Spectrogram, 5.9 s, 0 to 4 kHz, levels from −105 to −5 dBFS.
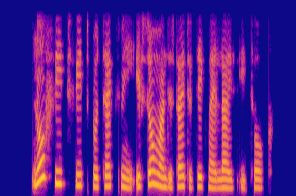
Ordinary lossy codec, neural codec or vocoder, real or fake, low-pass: none; none; real; 3.6 kHz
